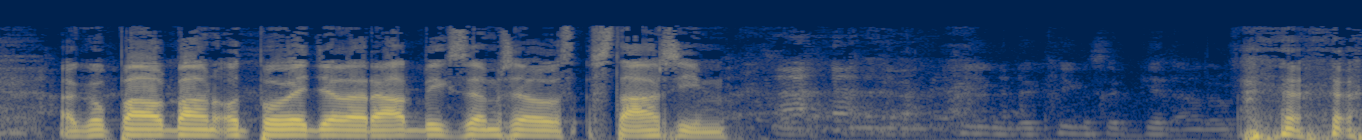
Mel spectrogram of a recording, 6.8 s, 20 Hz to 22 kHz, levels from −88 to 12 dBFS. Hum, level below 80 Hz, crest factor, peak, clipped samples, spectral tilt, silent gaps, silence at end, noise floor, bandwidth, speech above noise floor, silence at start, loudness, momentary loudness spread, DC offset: none; -34 dBFS; 14 dB; 0 dBFS; under 0.1%; -6.5 dB/octave; none; 0 s; -49 dBFS; 11.5 kHz; 36 dB; 0 s; -13 LUFS; 12 LU; under 0.1%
